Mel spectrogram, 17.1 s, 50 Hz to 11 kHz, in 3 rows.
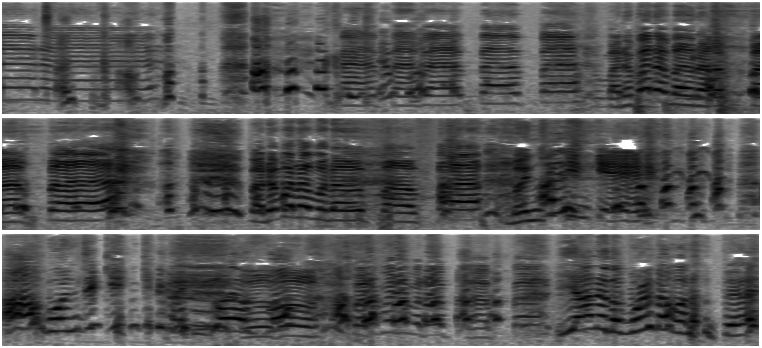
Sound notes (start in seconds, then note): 8.9 they're laughing in the back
